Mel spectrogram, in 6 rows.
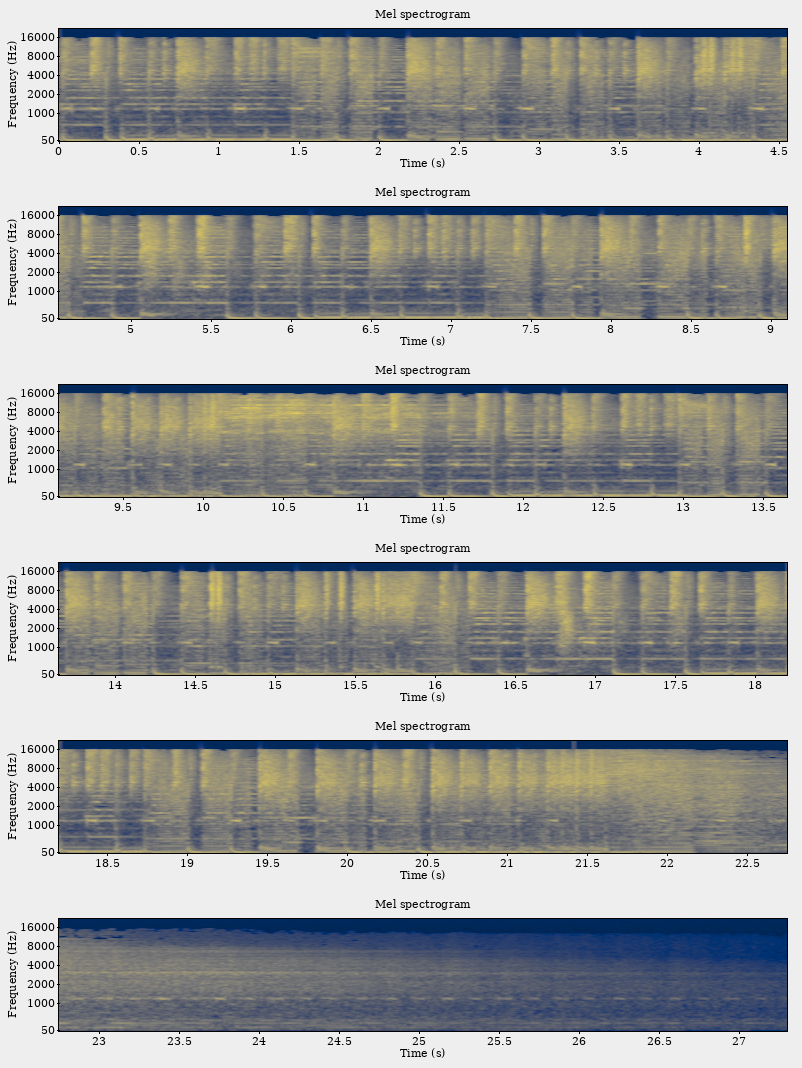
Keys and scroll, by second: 14.8-17.4 typing.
